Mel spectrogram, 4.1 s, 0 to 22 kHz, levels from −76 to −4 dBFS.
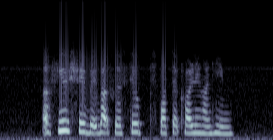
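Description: A filter restarted on every block runs from 0.42 to 2.77 s. Its state is wiped at each block boundary, so every block opens with a small transient. The result is an 86.1 Hz buzz, which fits a 512-sample block, rising and falling with the speech level.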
